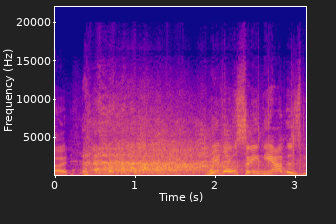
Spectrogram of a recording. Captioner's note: laughter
